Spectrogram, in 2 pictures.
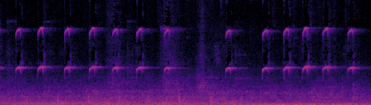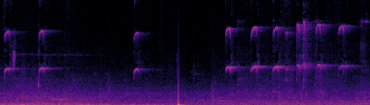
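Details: A squirrel gives rapid, high, thin squeaks in quick repeated bursts over a low background rumble; the owner thinks it sounds like it is calling its friends.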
